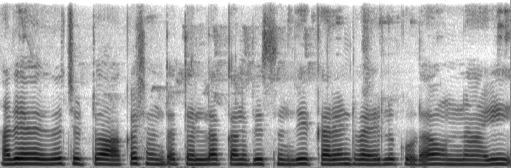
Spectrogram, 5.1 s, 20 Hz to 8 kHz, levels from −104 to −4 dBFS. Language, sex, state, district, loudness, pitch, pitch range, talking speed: Telugu, female, Andhra Pradesh, Sri Satya Sai, -16 LUFS, 230 Hz, 220-235 Hz, 140 wpm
